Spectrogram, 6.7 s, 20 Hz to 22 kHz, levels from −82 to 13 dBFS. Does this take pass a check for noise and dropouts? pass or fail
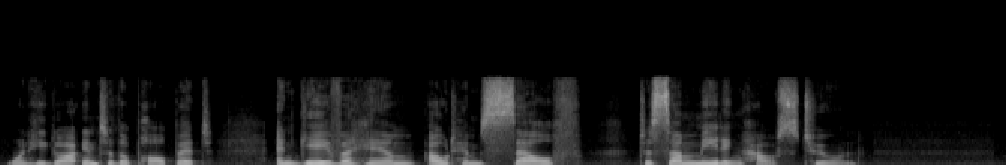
pass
